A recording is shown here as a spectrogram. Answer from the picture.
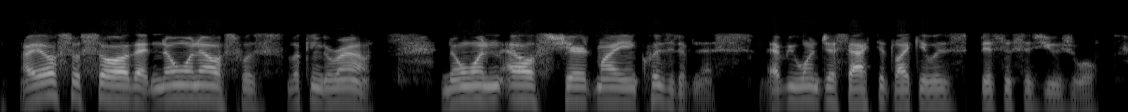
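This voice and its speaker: A man with a New York accent talks at a fairly quick pace with ordinary pitch variation. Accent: New York American. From New York, US. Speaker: conference speaker. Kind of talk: conference presentation. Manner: hesitant, with fillers.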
